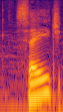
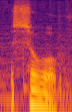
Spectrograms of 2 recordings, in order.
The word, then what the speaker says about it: sauge: Sage in French is pronounced sauge, or sage, depending on where you are in France. Sauge, though, is spelled S-A-U-G-E.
